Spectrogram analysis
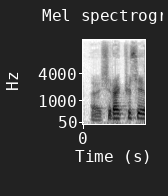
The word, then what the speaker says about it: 시라큐스: 수라구사, 시러큐스인데 한글 발음으로 옮겨 적다 보니까 수라구사가 됐습니다. 시라큐스입니다. 시라큐스에 상륙해서 거기서 멜리데보다 훨씬 큰 섬이죠.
